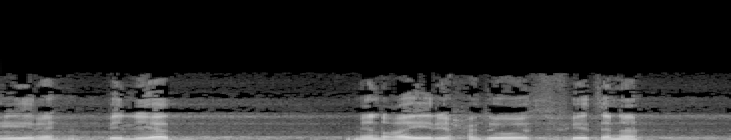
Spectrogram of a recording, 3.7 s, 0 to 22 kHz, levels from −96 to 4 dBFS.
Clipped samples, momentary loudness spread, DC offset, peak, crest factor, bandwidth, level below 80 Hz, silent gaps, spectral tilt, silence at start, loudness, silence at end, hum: under 0.1%; 17 LU; under 0.1%; -2 dBFS; 18 dB; 10.5 kHz; -58 dBFS; none; -5 dB/octave; 0 s; -21 LUFS; 0 s; none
